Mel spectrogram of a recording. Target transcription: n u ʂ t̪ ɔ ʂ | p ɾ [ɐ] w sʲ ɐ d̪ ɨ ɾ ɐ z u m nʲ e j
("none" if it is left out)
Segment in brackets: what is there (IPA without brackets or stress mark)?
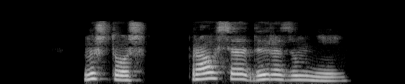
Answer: a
